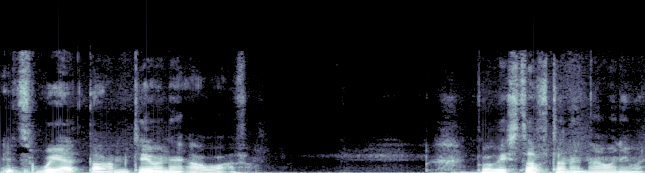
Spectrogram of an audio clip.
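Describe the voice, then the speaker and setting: A man speaks at a fairly quick pace and a fairly low pitch. His intonation is monotone and flat. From northern England (Harrogate, Gateshead family). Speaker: streamer. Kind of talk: casual live stream chat. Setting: live stream. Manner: halting, many fillers.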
